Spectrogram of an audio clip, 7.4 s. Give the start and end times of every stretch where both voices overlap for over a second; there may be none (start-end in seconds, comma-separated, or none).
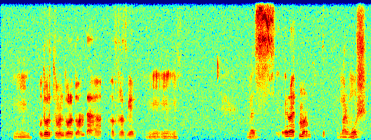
none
